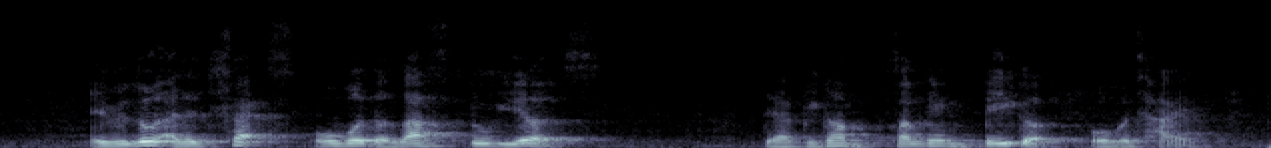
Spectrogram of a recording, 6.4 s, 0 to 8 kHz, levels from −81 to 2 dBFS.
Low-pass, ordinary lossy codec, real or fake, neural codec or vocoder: 7.2 kHz; none; fake; codec, 16 kHz, 8 kbps, FreqCodec, smaller model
